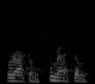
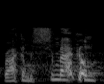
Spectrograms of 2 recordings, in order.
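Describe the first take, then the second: First: Softer muttered thought; he mutters it silently in his head while his minister watches; inner grumble. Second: Mock anger. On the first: Retold or imitated. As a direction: grumble it under your breath. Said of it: "in my head, I'm thinking". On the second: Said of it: "and I'm like".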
